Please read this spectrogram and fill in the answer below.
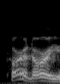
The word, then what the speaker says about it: Toradora: They made one of multiple for Toradora, and I've never pronounced that one right either, Orimo. – Toradora you had right.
